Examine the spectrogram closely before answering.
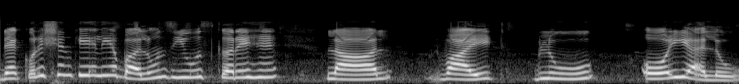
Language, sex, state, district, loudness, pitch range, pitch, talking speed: Hindi, male, Punjab, Pathankot, -12 LUFS, 245-335 Hz, 275 Hz, 105 wpm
